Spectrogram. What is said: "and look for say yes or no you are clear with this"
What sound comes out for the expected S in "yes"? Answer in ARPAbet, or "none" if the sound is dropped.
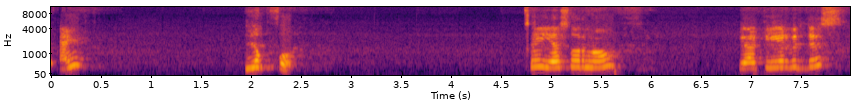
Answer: S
